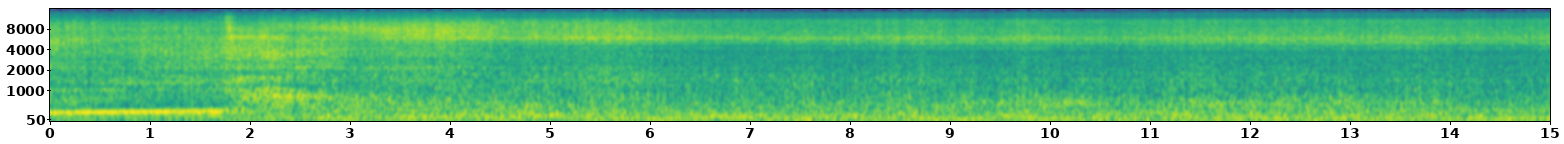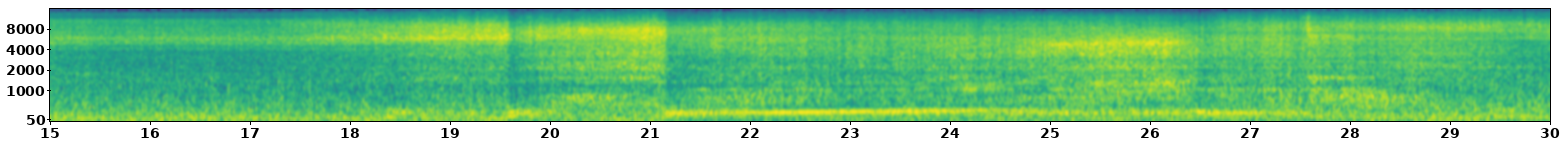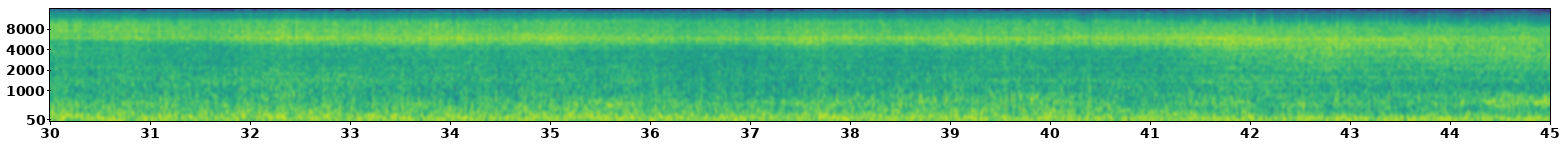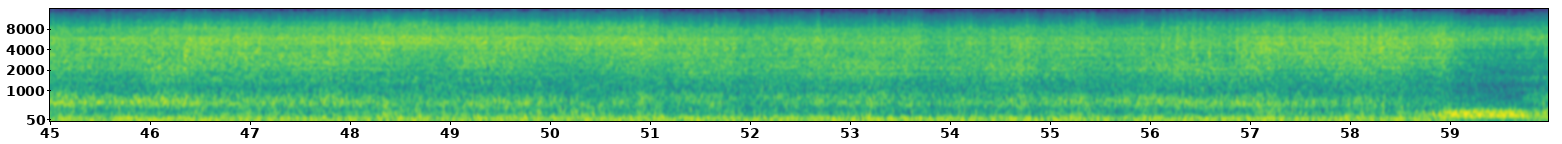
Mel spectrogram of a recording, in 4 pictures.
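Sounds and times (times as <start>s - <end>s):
low rising tone: 0.0s - 4.4s, 17.2s - 31.1s, 58.2s - 59.9s
car engine: 0.0s - 12.4s, 15.7s - 34.8s, 53.7s - 59.9s
road noise: 0.0s - 59.9s.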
